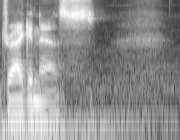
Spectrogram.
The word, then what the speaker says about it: Dragoness: see so it's 52 Dragon s right is am I saying that right or am I still like way Miss mispronouncing it Dragoness it's small like dragons and girl 52 Dragoness okay uh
